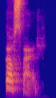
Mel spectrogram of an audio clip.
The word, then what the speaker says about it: Grosbard: Grosbard.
